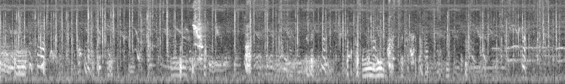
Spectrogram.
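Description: A flock of chickens clucking in short, overlapping calls while they feed, with many sharp taps of beaks pecking grain from a feeding trough.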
